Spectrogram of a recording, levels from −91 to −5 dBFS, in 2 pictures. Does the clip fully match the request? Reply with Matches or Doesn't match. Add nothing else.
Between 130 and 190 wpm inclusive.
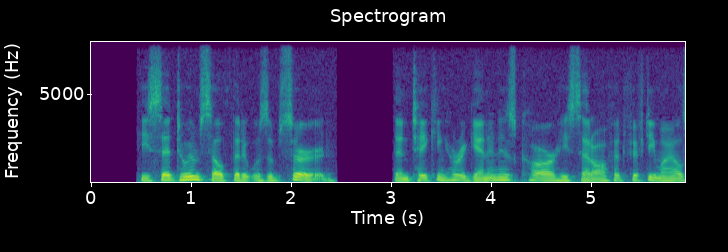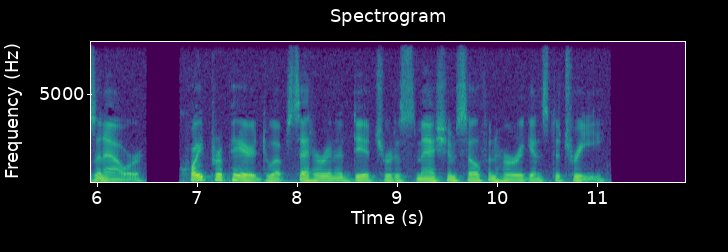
Doesn't match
